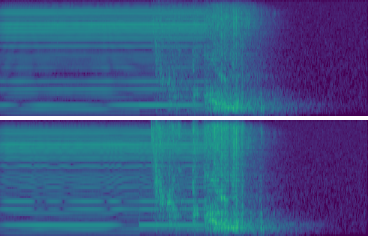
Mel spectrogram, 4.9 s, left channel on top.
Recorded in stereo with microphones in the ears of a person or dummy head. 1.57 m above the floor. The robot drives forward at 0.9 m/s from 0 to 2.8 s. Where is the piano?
No piano in this recording.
